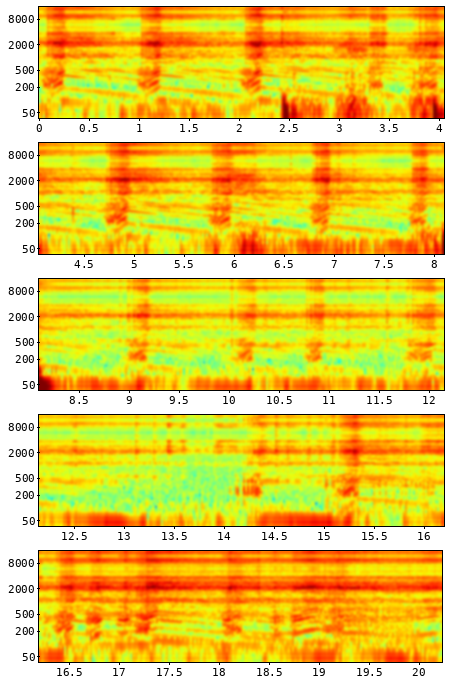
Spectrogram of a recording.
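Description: Another dirt bike engine revs a short way ahead.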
